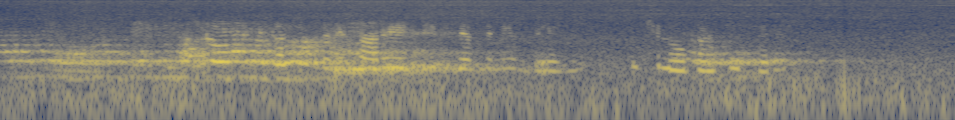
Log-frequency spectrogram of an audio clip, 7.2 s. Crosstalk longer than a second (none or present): present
